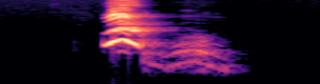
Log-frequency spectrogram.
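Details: Jack Russell Terrier reacting to a toy helicopter with a single short, high yelping bark that drops into a brief low grumble.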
